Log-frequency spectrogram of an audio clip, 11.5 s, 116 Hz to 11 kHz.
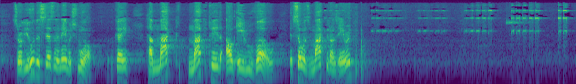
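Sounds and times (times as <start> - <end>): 
speech: 0.3 - 7.3
phone alarm beeping: 7.4 - 11.5.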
